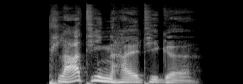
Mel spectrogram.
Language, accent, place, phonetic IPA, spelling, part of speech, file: German, Germany, Berlin, [ˈplaːtiːnˌhaltɪɡə], platinhaltige, adjective, De-platinhaltige.ogg
- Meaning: inflection of platinhaltig: 1. strong/mixed nominative/accusative feminine singular 2. strong nominative/accusative plural 3. weak nominative all-gender singular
